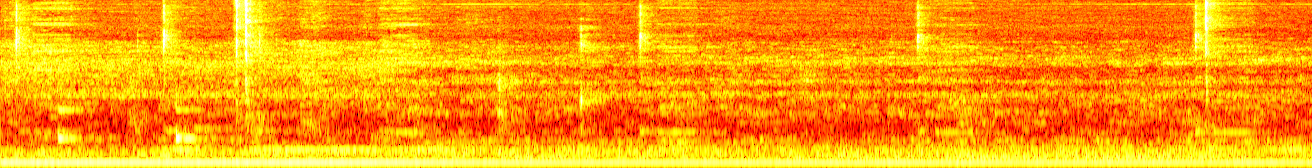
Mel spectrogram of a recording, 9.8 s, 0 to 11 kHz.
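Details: 12 TB hard drive not working: sharp sparse clicks every second or two over a faint steady hum; a failing drive that keeps clicking and won't come up.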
